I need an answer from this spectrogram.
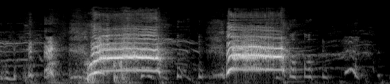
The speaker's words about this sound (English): Stop yelling. I just screamed.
